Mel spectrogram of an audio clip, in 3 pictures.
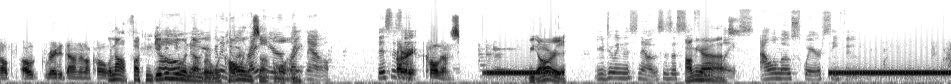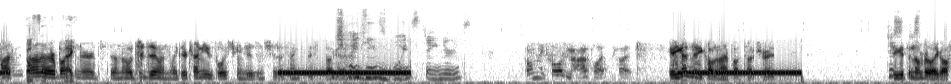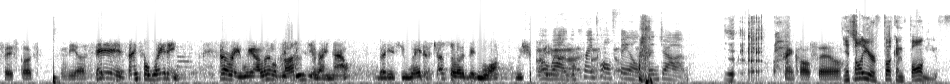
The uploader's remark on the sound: …'s Personal Prank Phone Calls Collection.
